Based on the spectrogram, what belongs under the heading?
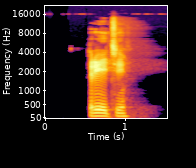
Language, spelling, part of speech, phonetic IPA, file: Russian, трети, noun, [ˈtrʲetʲɪ], Ru-трети.ogg
- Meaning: inflection of треть (tretʹ): 1. genitive/dative/prepositional singular 2. nominative/accusative plural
